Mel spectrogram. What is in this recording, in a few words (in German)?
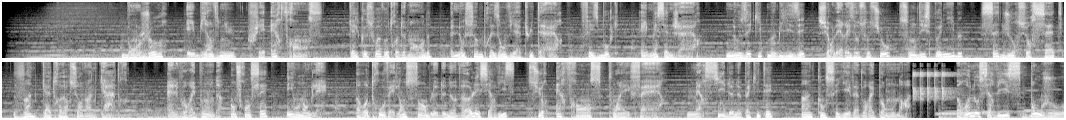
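französischer Sprecher; Französischer Werbesprecher; french voice-over talent male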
